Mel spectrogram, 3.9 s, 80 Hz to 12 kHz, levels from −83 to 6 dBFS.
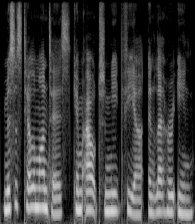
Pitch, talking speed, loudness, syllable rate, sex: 220 Hz, 170 wpm, -17 LUFS, 3.9 syllables/s, female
